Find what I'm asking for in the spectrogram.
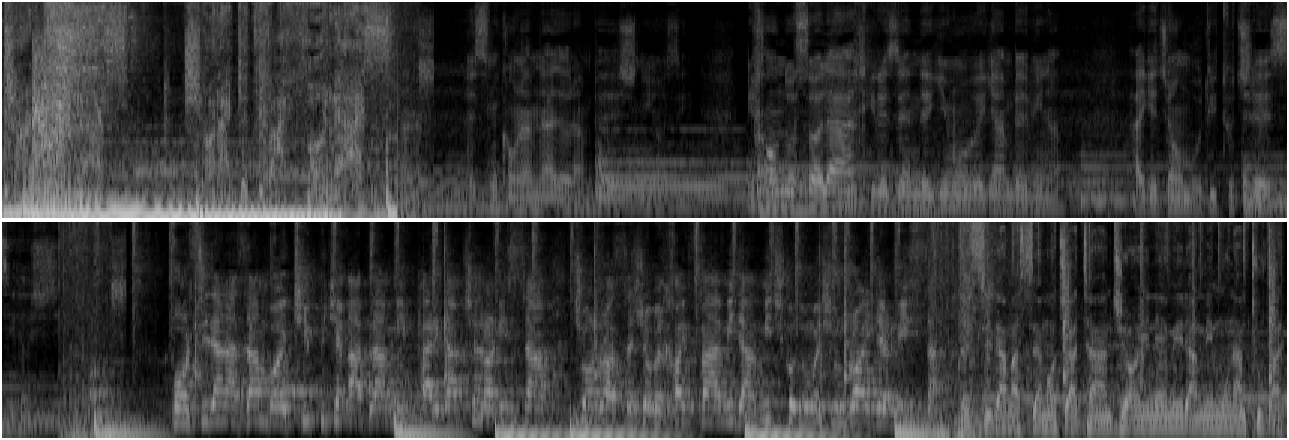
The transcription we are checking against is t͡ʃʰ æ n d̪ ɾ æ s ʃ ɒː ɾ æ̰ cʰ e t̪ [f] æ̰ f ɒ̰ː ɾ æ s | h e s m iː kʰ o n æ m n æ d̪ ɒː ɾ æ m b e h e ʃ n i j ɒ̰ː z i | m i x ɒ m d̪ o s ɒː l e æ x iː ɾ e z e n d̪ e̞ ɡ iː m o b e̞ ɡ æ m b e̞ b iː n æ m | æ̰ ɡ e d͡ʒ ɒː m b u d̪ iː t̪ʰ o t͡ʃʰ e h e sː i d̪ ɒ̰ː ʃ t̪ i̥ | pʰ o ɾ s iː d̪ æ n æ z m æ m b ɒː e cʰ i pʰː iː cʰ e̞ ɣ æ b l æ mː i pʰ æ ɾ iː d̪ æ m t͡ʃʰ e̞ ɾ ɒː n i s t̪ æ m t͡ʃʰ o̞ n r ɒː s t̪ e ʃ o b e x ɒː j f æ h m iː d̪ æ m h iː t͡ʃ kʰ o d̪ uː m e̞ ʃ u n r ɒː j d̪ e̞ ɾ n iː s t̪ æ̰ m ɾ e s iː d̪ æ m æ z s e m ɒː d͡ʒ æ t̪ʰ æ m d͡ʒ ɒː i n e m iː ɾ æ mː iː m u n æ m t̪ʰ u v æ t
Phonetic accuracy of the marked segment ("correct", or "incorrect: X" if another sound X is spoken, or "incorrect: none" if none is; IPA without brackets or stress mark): correct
